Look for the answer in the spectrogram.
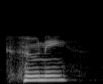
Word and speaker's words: coney: It's actually the coney, I think is how you pronounce it, C-O-N-E-Y, according to the NIV.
